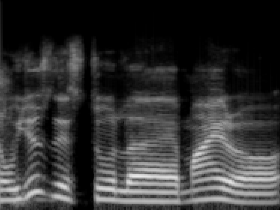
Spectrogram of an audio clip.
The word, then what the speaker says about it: Miro: I'm not sure how you pronounce it. It's Miro.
